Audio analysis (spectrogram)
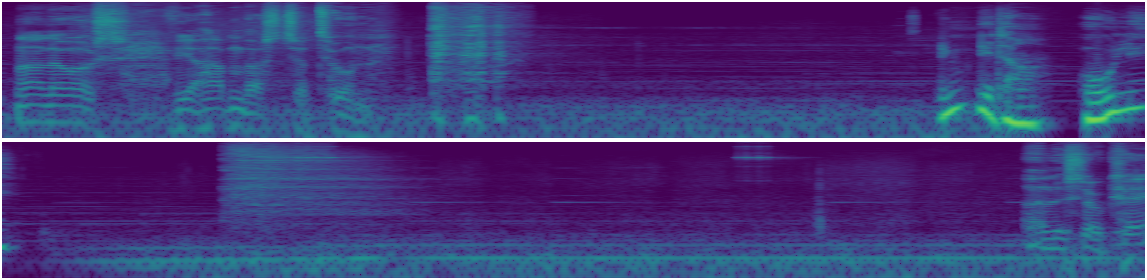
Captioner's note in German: seufzt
